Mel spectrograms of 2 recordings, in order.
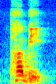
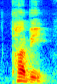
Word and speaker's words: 旅: 발음은 타비, 여행을 의미하지만 혼자 두면 발음은 타비, 타비.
